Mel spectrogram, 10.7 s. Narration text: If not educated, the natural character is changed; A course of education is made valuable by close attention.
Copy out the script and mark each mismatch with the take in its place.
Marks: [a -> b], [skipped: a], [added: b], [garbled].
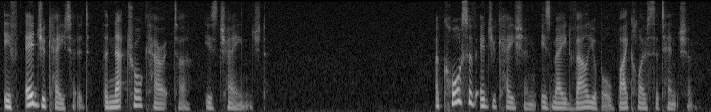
If [skipped: not] educated, the natural character is changed; A course of education is made valuable by close attention.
